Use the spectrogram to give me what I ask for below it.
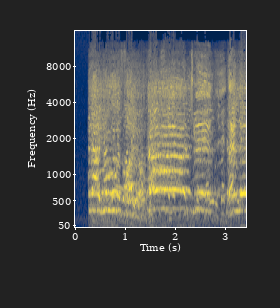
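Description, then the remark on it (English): A large crowd of protesters in Ghana, on the final day of a three-day demonstration, sings Arise Ghana Youth together loudly as they block a car carrying Ghana Prison Service personnel. Many voices blend into a sustained, chant-like melody that rises and falls in steady phrases without pause. “The protesters singing Arise Ghana Youth as they block a car filled with personnel of the Ghana Prison Service.”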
